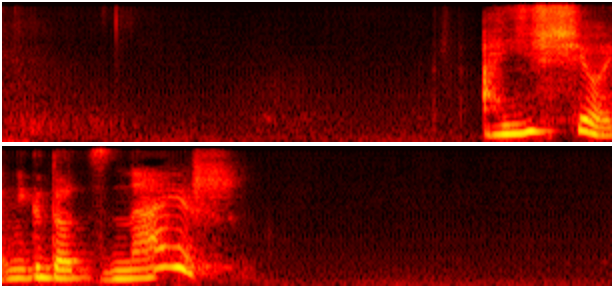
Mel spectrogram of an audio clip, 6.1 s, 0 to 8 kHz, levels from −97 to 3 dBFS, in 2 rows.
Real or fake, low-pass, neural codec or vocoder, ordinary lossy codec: fake; 7.2 kHz; codec, 16 kHz, 1 kbps, X-Codec, WavLM features, trained on Multilingual LibriSpeech; Opus, 64 kbps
